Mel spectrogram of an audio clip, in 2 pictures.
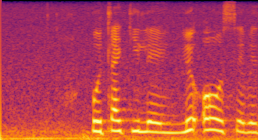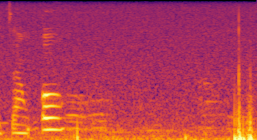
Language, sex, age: Southern Sotho, female, 30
